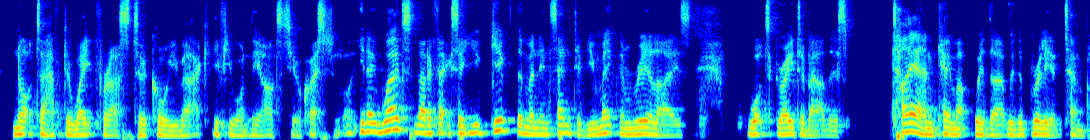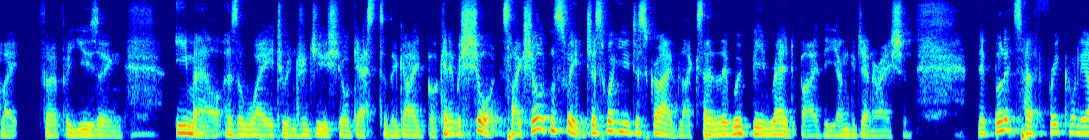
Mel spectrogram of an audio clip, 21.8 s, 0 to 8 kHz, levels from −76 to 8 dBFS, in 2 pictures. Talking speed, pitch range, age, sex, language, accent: 250 wpm, 115-145 Hz, 30-49, male, English, British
